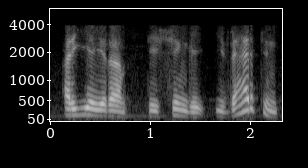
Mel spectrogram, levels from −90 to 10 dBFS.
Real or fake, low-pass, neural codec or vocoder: real; 5.4 kHz; none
